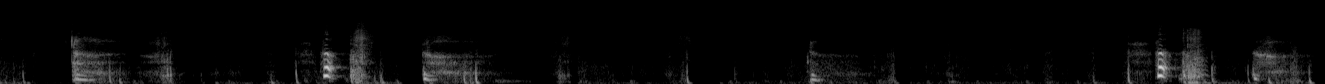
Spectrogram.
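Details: Several short, stifled sneezes in a quiet room, some in quick pairs, during a sneezing fit from a summer cold with growing congestion.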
